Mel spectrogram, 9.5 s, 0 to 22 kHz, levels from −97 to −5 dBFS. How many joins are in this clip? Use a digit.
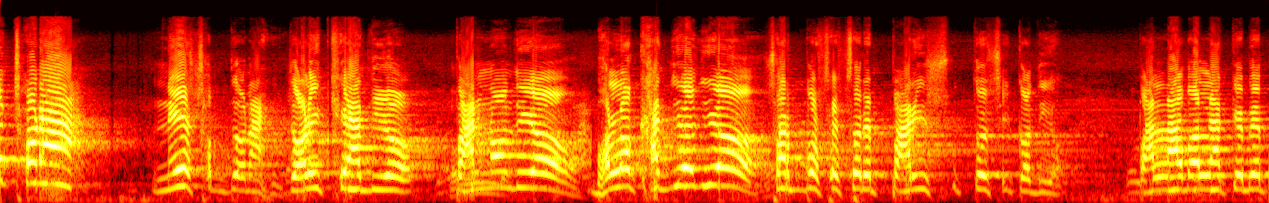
4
